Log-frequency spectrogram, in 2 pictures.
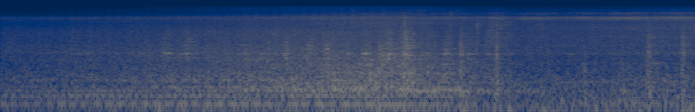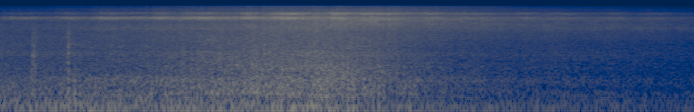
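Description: Train passing by: the diesel-mechanical shunter 'Grumpy' comes closer with its engine running, loudest about five seconds in, then the coach's wheels click over rail joints. The sound swells again about twelve seconds in as the second locomotive at the rear of the train goes past, then fades as the train moves away.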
